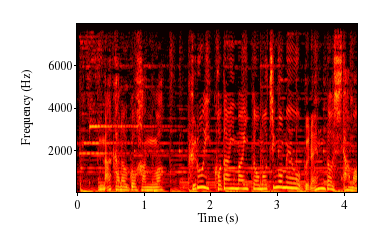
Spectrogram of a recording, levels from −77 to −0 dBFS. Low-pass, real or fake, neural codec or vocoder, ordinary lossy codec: none; real; none; none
